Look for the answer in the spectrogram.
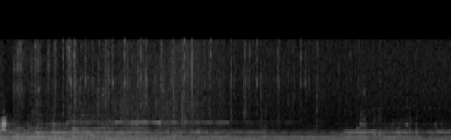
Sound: food sizzling

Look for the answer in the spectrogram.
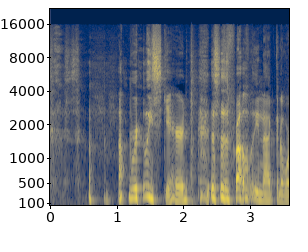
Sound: laughs

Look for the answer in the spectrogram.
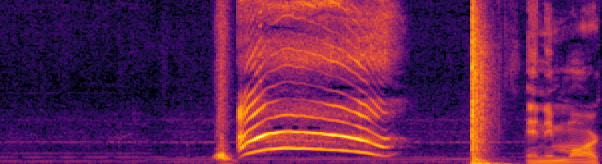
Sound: body thumps

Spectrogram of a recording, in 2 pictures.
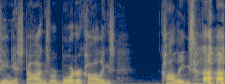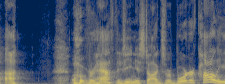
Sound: laughs

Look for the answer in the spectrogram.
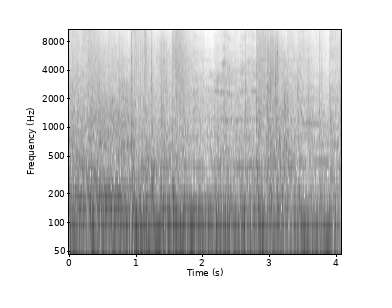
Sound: lasers blasting; explosion sounds

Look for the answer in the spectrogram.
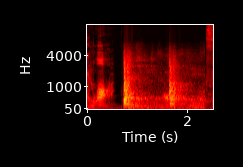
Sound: gavel sound effect

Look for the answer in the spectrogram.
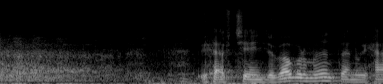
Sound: laughs

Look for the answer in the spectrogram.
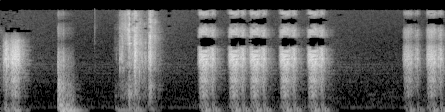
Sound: That sounded like a gun reloading also Henry digs through sand!

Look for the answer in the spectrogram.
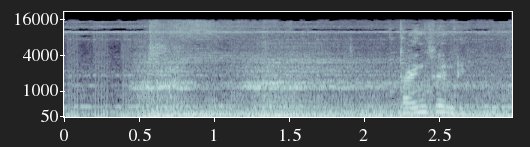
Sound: engine revving

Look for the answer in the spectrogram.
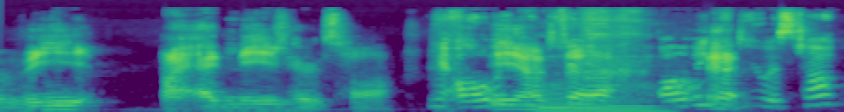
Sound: laughs

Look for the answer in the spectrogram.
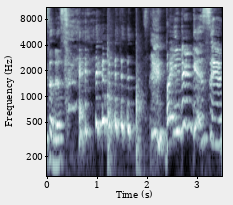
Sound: laughing

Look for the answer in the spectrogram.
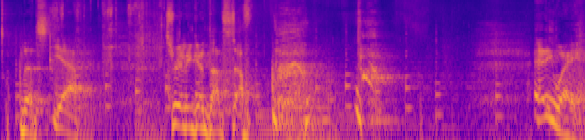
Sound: continues choking

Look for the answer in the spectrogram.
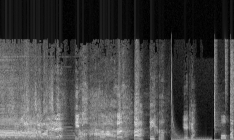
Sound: sighs

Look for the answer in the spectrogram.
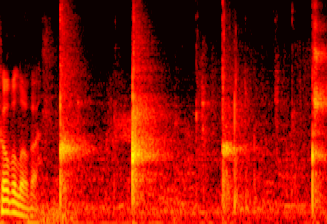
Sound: ball bouncing

